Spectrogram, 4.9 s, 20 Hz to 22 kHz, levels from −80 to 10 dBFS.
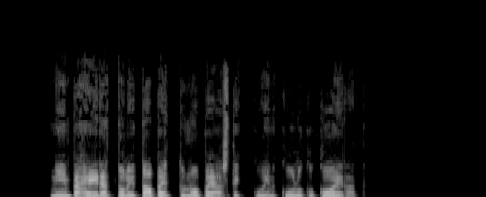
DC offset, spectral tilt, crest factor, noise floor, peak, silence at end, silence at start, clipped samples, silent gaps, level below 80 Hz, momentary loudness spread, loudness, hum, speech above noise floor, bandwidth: under 0.1%; -6 dB/octave; 20 dB; under -90 dBFS; -4 dBFS; 1.3 s; 0.5 s; under 0.1%; none; -62 dBFS; 11 LU; -23 LUFS; none; over 67 dB; 15.5 kHz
